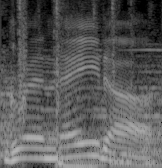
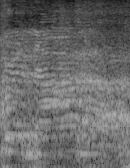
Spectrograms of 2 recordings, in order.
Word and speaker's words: Grenada: So today, like we Germans say, we are in Granada. But I heard in English it's called Grenada. Say it right. Grenada. Say it right. Grenada. That's right. Grenada. There we go. Say it right. It's not Granada.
